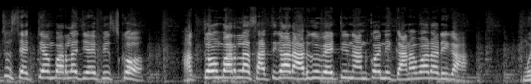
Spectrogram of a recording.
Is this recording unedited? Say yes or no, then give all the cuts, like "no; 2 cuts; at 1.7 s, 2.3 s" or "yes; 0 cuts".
yes; 0 cuts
